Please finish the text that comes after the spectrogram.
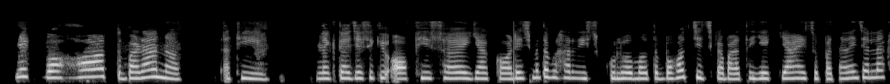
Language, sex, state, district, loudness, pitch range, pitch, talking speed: Hindi, female, Bihar, Saharsa, -17 LUFS, 270-310 Hz, 280 Hz, 200 wpm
